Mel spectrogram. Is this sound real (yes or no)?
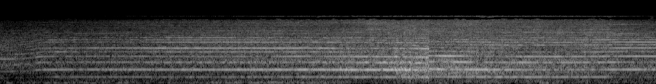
yes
